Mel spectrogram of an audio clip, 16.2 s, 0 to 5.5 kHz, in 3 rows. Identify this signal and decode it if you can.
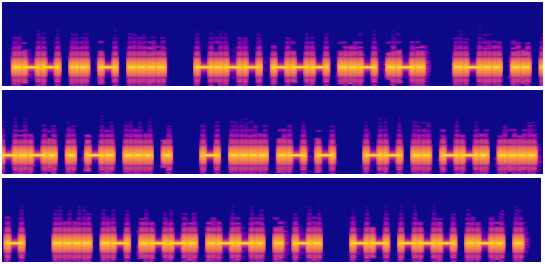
Morse code, heard as a keyed tone, about 25 wpm, 600 Hz. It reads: WITH YOUR LICENSE THAT MIGHT HAPPEN MORE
